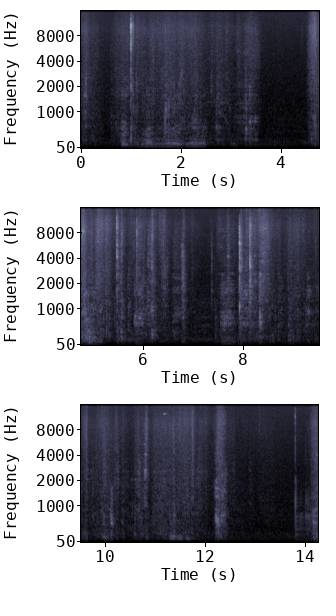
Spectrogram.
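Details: Declan, an Irish Setter aged two, going wild after eating: repeated harsh growly bursts and huffing pants, interrupted by brief quieter pauses, with scrambling and knocking sounds in a small room.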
